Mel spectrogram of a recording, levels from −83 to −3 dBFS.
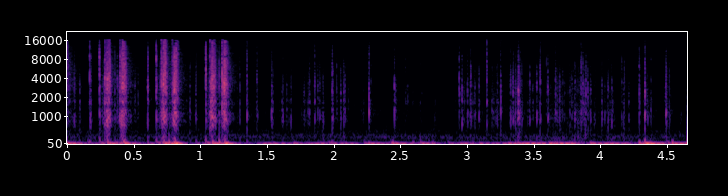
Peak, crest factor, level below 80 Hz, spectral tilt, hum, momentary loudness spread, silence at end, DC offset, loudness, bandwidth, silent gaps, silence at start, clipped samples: -14 dBFS; 28 dB; -48 dBFS; 0 dB/octave; none; 22 LU; 0 s; under 0.1%; -38 LUFS; 17 kHz; none; 0 s; under 0.1%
